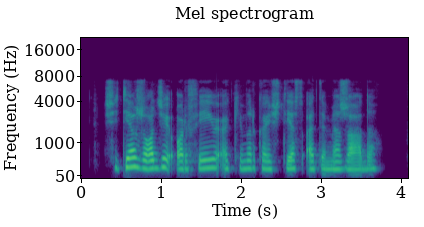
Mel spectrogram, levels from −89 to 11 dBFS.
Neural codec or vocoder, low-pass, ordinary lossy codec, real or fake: codec, 16 kHz, 4 kbps, X-Codec, WavLM features, trained on Multilingual LibriSpeech; 7.2 kHz; AAC, 64 kbps; fake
